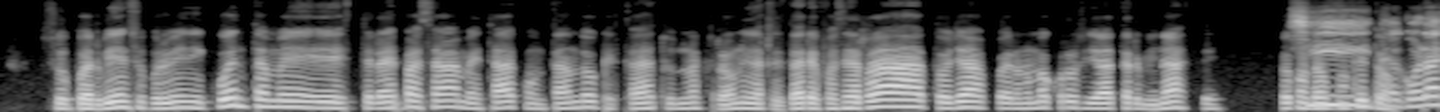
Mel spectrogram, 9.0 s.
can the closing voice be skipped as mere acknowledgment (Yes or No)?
No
